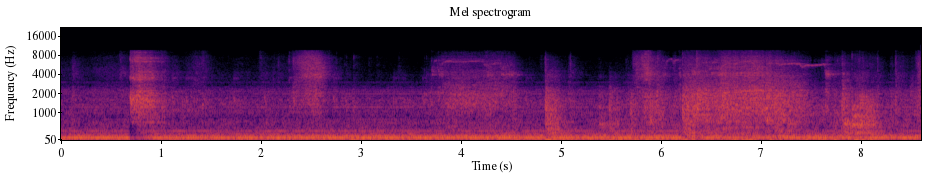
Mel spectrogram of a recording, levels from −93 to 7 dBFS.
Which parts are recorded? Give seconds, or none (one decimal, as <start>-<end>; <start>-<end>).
0.0-8.6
